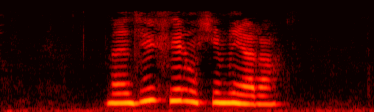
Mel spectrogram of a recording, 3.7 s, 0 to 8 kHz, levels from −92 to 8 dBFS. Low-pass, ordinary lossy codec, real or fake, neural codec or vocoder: 7.2 kHz; MP3, 24 kbps; fake; codec, 44.1 kHz, 3.4 kbps, Pupu-Codec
